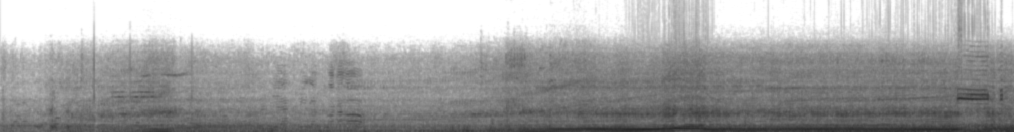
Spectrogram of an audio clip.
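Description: A motorcycle engine hums and revs up as the bike speeds along a road.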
